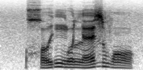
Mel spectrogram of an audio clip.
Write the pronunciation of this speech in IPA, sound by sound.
χʊ˨˥i̯ŋ͡mʊ˧ lɛ˨˥z vɔ˧˩

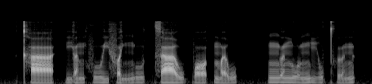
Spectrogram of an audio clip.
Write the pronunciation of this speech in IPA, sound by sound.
kʰaː˨˩ | jɐ˨˧nfuː˧jfɐ˨˩j ŋuː˨t̚saː˧w pɔː˨˥t̚mɐ˨˥w | ŋɵ˥n wʊ˨˥ŋiː˨˥wt̪ʰɵ˨˥n

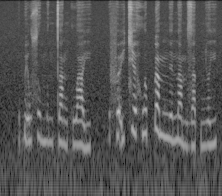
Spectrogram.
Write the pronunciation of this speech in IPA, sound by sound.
ɓḛ˧˥wso̤˨˩mə̤˨˩n t̪a˧˩ŋkwa˧˩˨j | fɛ̰˧˥jt͡ɕɛ˧hwə˦˥p̚ɗa˧m ŋe˨˦na˧˩mza˨˩t̚ɲə˨˦j

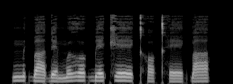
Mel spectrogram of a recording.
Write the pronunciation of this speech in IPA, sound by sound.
mɪ˦ɡ͡ba˨ɗe˨ mʊ˦ɣo˦ɡ͡be˦ t͡ʃeː˦˨kʰɔ˨kʰeː˨k͡pa˦

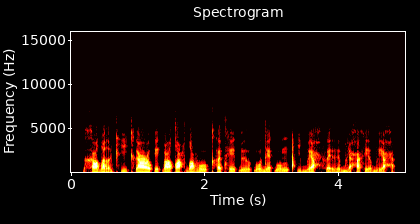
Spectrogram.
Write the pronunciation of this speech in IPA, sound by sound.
xɐdˤɘr kʰikʰɘ ʕoʔeɠotˤaħ dˤivokʰɐtʰe ɓɘʊ̯ɠodɛ ɠoŋpʰi bɛħ fɛrɘbi ħaxeə̯ beħ

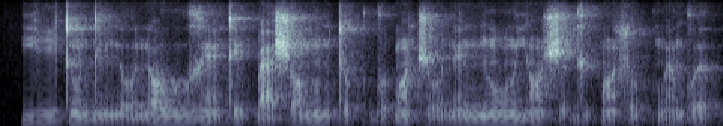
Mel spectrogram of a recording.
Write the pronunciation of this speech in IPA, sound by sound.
jiː˧tũ˧ dĩ˨no˨ nɔ˧wu˨˦ ɣɛ̃˨te˧k͡pa˨ ʃɔ˦mũ˦ŋto˧k ɡʷə˦ɓɔ̃˧t͡ʃoː˨ nɛ̃˦nɲũ˦wũ˦ jɔ̃˧ʃə˧ ɡɨ˨pɔ̃˦so˨ kʷã˨˦ɡʷə˦

